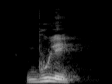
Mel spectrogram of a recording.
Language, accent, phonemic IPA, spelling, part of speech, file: French, France, /bu.le/, bouler, verb, LL-Q150 (fra)-bouler.wav
- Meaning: to inflate, swell up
